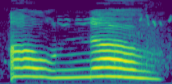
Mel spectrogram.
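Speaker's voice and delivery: loud, high groan with a long stretched-out "no". Poppy's golden ball has just sunk into the pond: groaning. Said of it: "Poppy groaned".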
